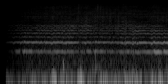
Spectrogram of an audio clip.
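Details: Mosquito in flight: a steady, thin, high-pitched whine with rich overtones, holding an even tone for over two seconds, faint low background rumble.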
